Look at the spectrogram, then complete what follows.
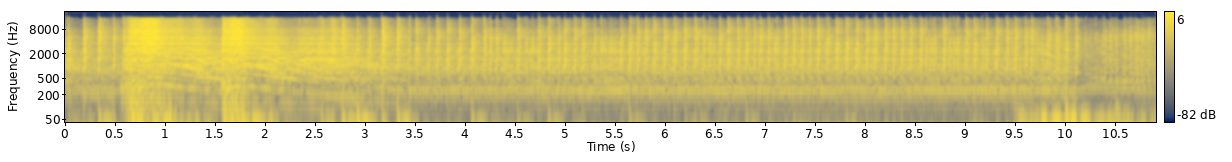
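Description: Yamaha YZ125 two-stroke dirt bike engine just after a kick start: the throttle is blipped twice, the revs falling away after each, then it settles into a steady, even idle, running on a 40:1 premix. A thump near the end.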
